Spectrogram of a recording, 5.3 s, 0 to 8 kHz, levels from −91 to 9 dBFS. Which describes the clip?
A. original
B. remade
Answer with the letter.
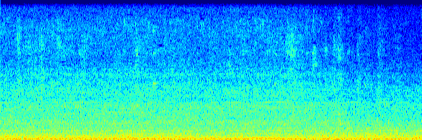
A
